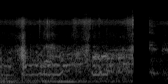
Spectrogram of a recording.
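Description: A hen named Easter Egg, loose outside her pen, clucks faintly and continuously at close range before the sound cuts out briefly and resumes.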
